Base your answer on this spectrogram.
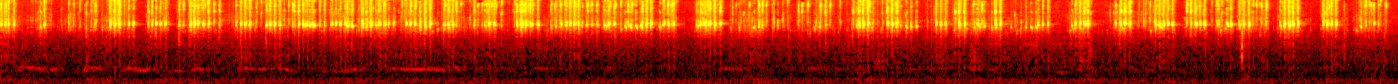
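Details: Cricket chirping offered as calming natural sound for tinnitus, a bright high-pitched trill broken into quick bursts with brief gaps, continuous over the whole stretch.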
